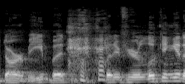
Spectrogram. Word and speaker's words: Derby: So those folks over in the UK like to have Derby sound like Darby, but if you're looking it up, you spell it Derby.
